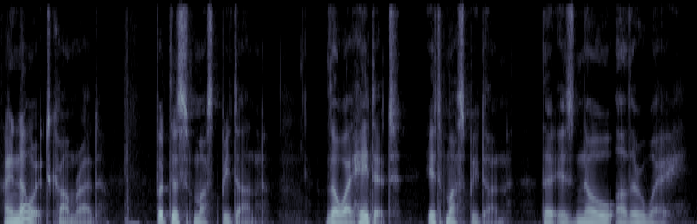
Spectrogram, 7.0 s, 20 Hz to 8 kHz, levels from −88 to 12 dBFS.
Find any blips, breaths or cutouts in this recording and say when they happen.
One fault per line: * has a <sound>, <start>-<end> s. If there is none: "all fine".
* has a thud, 1.2-1.4 s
